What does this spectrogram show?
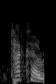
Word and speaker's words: Taka: Taka, if you do not know, it's Taka rhymes with Thaksin, you know.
